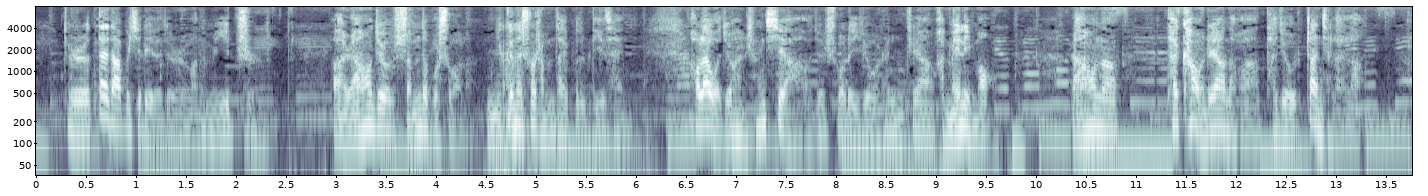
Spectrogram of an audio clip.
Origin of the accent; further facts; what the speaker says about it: China; 这个好像不是我们中国人有这种印象啊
